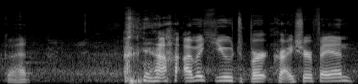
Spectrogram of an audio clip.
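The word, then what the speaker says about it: Bert Kreischer: huge Bert ker fan yes I knew his name was not bort Chrysler but they literally had a bit on their show about how no one can ever say his name right so I leaned into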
